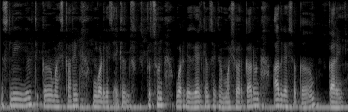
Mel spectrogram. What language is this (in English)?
Kashmiri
